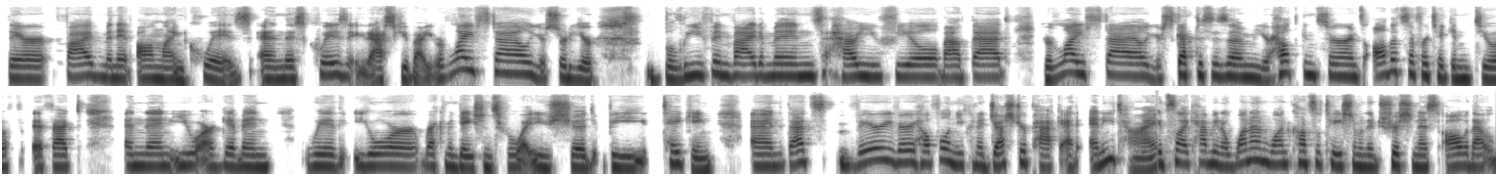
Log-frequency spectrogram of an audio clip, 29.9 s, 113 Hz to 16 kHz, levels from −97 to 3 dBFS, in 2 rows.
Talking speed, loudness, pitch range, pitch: 155 wpm, -21 LUFS, 180-215 Hz, 195 Hz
